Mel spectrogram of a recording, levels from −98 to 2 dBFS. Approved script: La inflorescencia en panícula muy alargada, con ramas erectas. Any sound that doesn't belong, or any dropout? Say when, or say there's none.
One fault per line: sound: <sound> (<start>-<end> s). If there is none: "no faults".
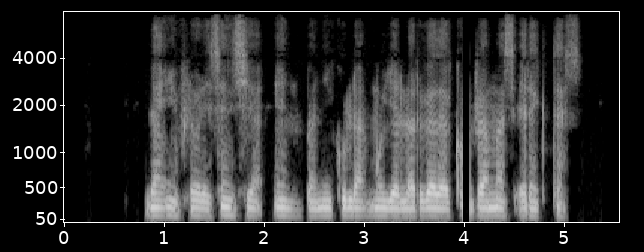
sound: dropout (4.0-4.1 s)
